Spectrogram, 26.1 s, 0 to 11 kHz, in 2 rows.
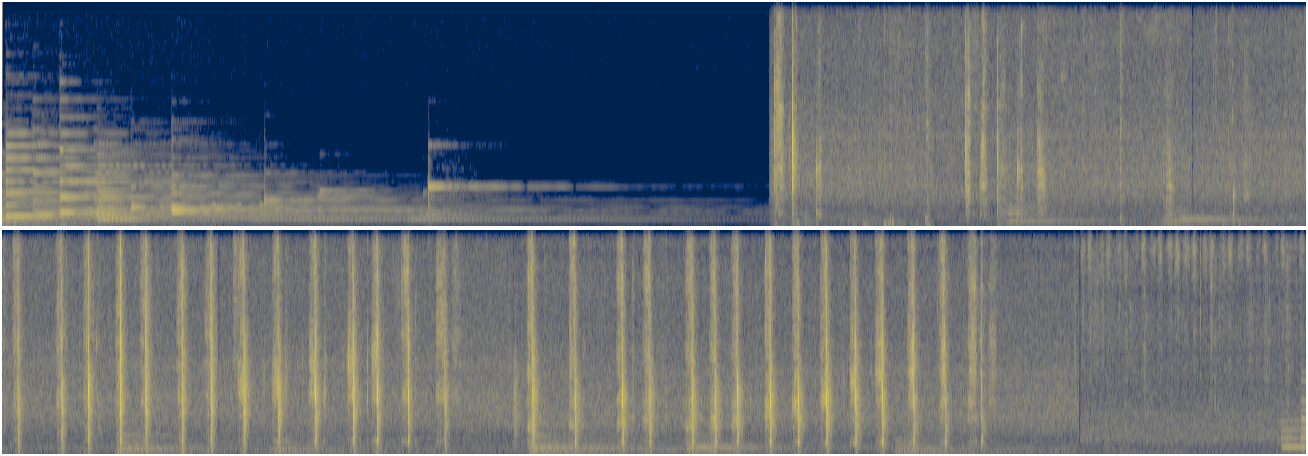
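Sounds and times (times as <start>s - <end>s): knife chopping on cutting board: 7.7s - 8.3s, 9.2s - 10.6s, 11.2s - 17.6s, 18.2s - 23.0s
quiet background music: 9.8s - 23.9s, 25.8s - 26.0s.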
